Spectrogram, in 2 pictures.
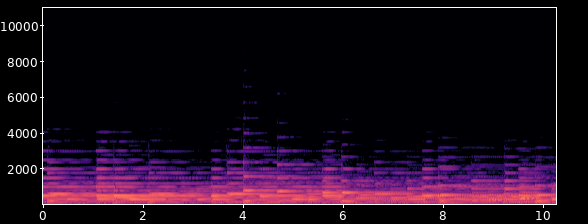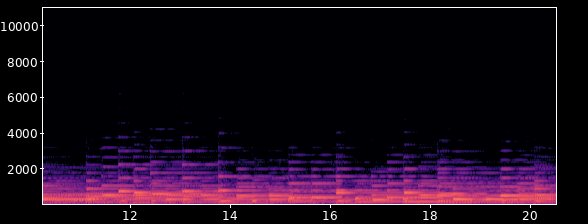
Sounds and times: Music: 0:00.0 - 0:20.5.

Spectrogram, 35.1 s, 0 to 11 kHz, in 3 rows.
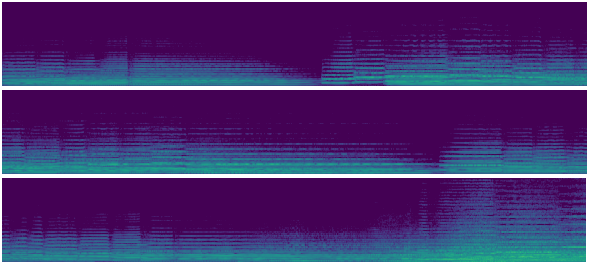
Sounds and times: Music: 0:00.0 - 0:35.0.

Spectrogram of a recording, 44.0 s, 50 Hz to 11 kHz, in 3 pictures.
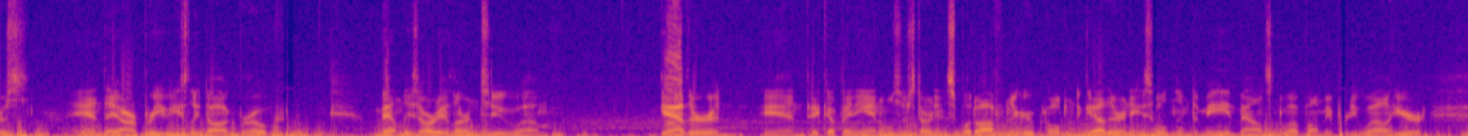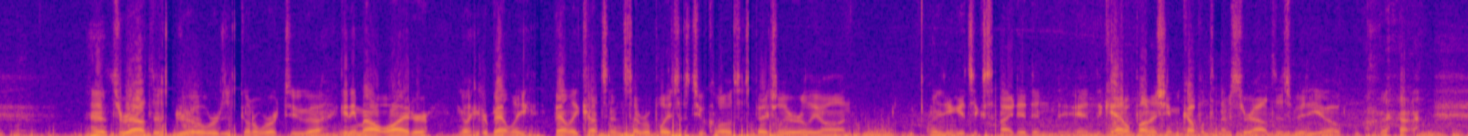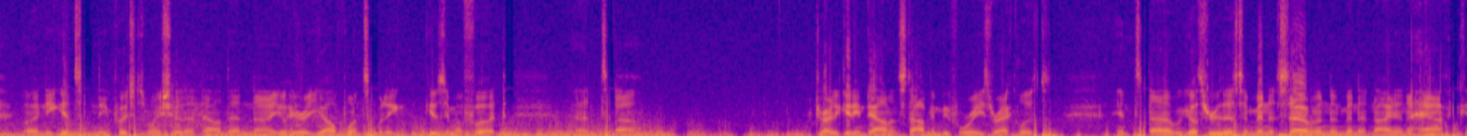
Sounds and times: Speech: 0:00.0 - 0:02.8, 0:03.8 - 0:05.6, 0:06.6 - 0:14.2, 0:15.6 - 0:23.2, 0:23.9 - 0:28.2, 0:29.6 - 0:34.4, 0:35.1 - 0:35.9, 0:37.5 - 0:44.0.

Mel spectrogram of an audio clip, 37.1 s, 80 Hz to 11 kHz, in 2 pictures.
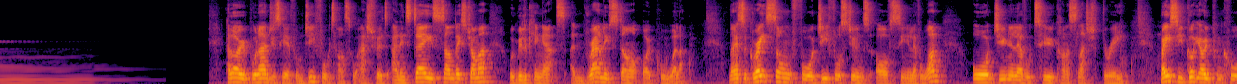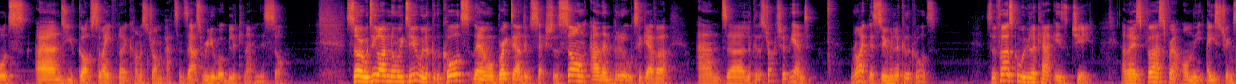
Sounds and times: Speech: 0:03.4 - 0:22.9, 0:23.8 - 0:32.7, 0:33.4 - 0:37.1.

